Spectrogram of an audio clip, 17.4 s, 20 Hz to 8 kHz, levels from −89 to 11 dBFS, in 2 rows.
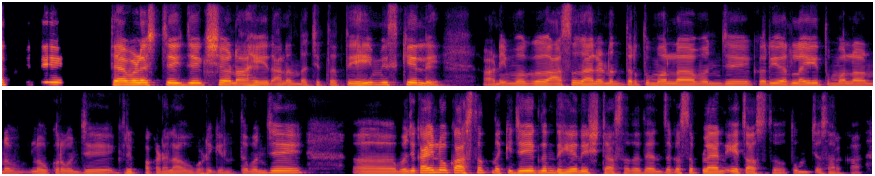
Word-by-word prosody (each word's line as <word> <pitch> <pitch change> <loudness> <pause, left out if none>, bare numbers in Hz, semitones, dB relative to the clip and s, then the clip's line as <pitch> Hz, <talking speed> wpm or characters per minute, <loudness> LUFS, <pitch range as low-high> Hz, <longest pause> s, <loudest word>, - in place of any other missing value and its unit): ते, - - +5 0.4
ते 420 -1 +6 0.5
त्यावेळेसचे 190 0 +8
जे 180 +2 +4
क्षण 175 0 +3
आहेत 135 -6 0
आनंदाचे 130 +1 -7
तर 140 - -5
तेही 165 +2 +4
मिस 190 0 -1
केले 175 - +4 0.5
आणि 125 +2 -5
मग 155 0 -5
अ, 155 -1 +1
असं 180 +6 -2
झाल्यानंतर 155 +1 -2
तुम्हाला 160 -1 -1
म्हणजे 155 +1 -5
करिअरलाही 170 +1 0
तुम्हाला 150 -2 -4
लव 140 0 -8 0.2
लवकर 145 0 -7
म्हणजे 140 +1 -8 0.3
ग्रिप 160 -1 -7
पकडायला 130 0 -9
अवघड 125 -1 -10
गेलं 120 -3 -12
तर - - -8
म्हणजे 165 +6 -2 0.7
अ, - - -14 0.4
म्हणजे 165 +5 0
काही 195 +2 +6
लोक 215 -1 +2
असतात 200 +2 +1
ना 180 - -2
की 175 - -2
जे 180 +2 +5
एकदम 190 0 +1
ध्येयनिष्ठ 165 0 0
असतात, 135 +1 -6
तर 135 - -6
त्यांचं 140 +2 -6
कसं 170 +2 -4
प्लॅन 165 -1 +1
एच 170 -3 -2
असतं 125 - -7
तुमच्यासारखा. 120 -2 -11
160 Hz, 160 wpm, -22 LUFS, 140-175 Hz, 0.7 s, त्यावेळेसचे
